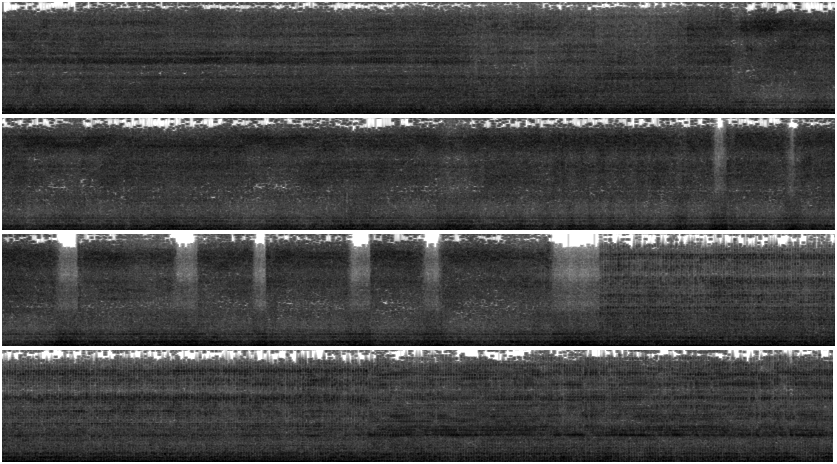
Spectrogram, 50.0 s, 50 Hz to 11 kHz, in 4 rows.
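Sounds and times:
hand sanding rubbing: 0:00.0 - 0:33.3
wood lathe motor hum: 0:00.0 - 0:49.9
chisel cutting wood: 0:33.9 - 0:49.9.

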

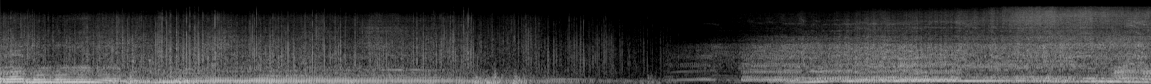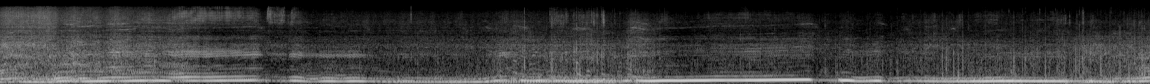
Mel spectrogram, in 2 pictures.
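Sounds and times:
rally car engine revving: 0:00.0 - 0:23.0.

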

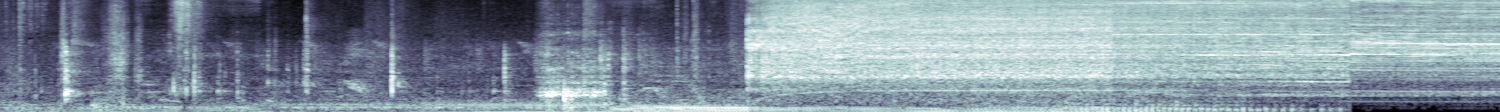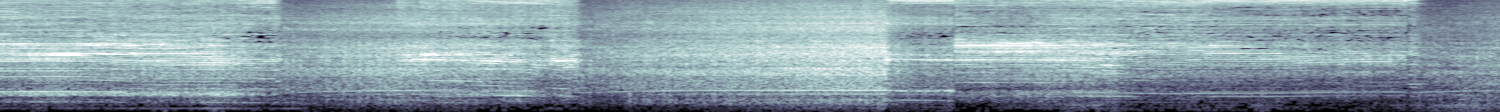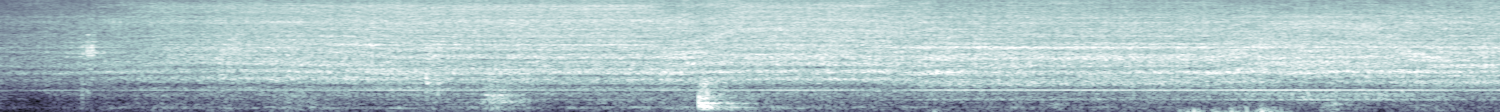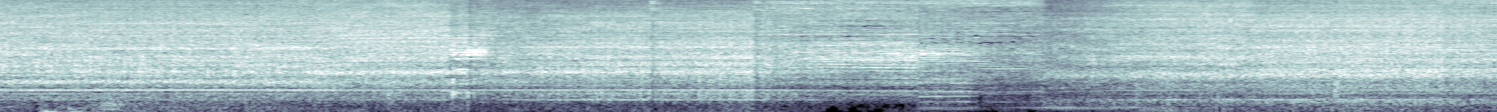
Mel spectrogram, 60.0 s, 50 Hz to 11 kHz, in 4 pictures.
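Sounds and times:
angle grinder cutting steel: 0:07.3 - 0:59.9.

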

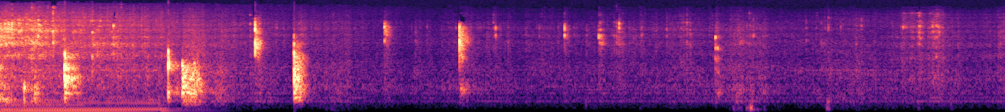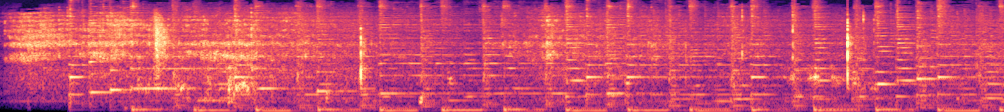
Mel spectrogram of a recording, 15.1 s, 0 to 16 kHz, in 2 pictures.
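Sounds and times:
background music: 0:00.0 - 0:01.3, 0:08.0 - 0:15.0.

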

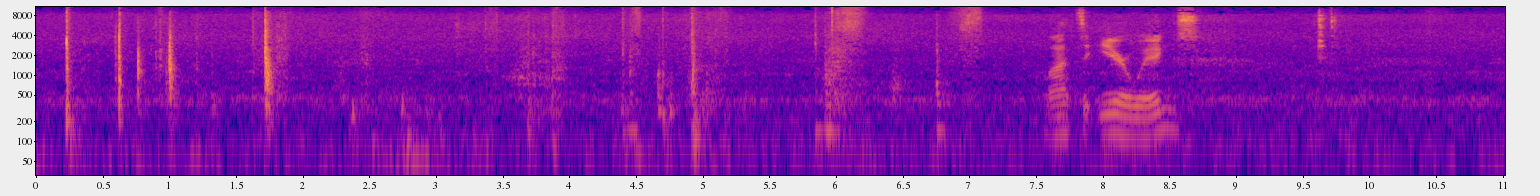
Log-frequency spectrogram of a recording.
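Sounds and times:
hive tool working on wood: 0:00.0 - 0:11.0
hive parts clicking and knocking: 0:00.2 - 0:02.5.

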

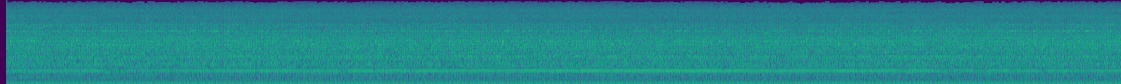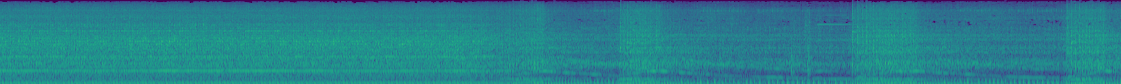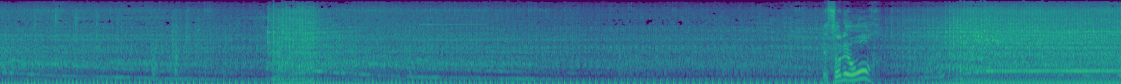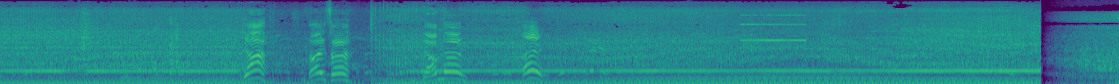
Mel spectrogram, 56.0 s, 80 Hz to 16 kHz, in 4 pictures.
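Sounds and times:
drone motors whining: 0:40.0 - 0:56.0.

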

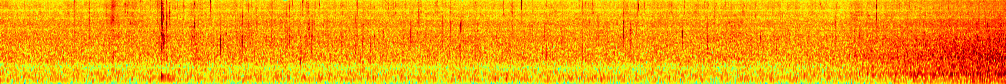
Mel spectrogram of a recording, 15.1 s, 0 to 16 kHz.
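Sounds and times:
faint steady hiss: 0:00.0 - 0:15.0
faint ticks: 0:01.1 - 0:11.5.

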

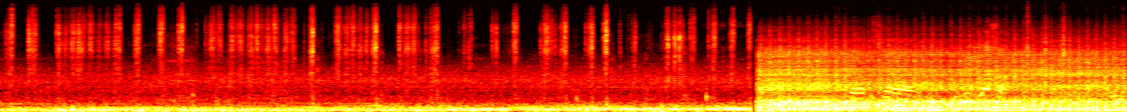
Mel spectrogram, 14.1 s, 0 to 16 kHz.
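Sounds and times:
sandpaper scratching metal: 0:00.0 - 0:09.4.

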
